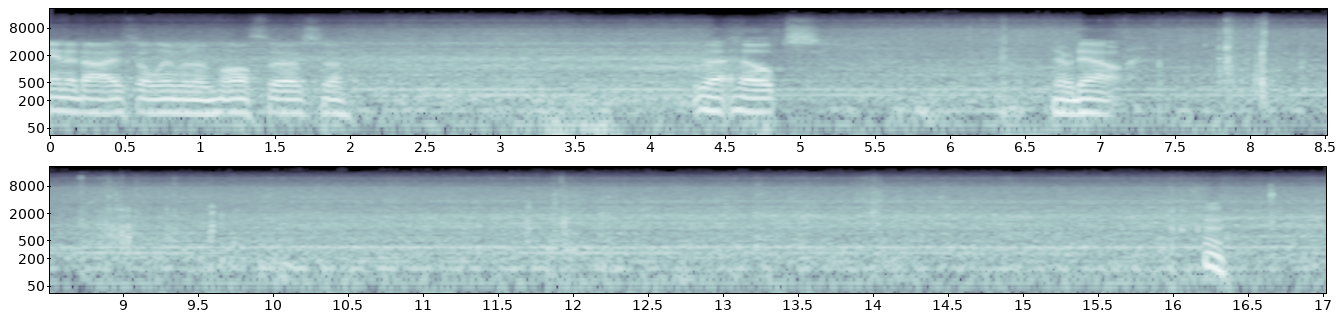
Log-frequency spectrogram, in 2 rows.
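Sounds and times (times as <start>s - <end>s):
mill humming and whirring: 0.0s - 17.0s.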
